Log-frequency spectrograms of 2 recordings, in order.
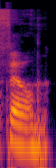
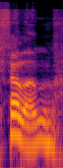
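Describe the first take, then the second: First: It is said in a standard accent. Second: It is said in a Geordie accent. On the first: "instead of film" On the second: "I also say film"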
